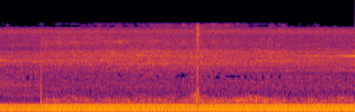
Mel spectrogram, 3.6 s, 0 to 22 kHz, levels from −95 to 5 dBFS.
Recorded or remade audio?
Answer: recorded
